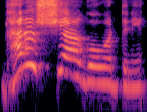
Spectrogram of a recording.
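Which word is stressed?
ధనుష్య. The stress is on the first name. The speaker calls it wrong. "అనకుండా"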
